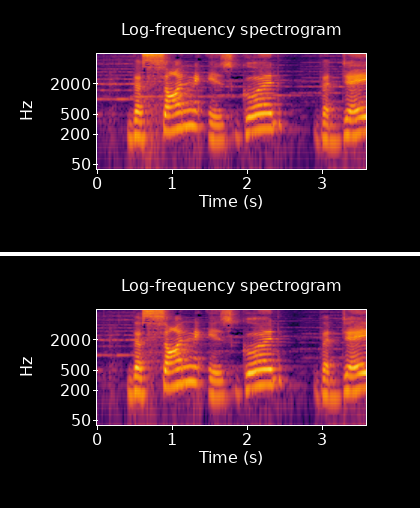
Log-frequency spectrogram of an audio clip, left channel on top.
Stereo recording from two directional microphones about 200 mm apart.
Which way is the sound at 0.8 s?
5° right (ahead or behind).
